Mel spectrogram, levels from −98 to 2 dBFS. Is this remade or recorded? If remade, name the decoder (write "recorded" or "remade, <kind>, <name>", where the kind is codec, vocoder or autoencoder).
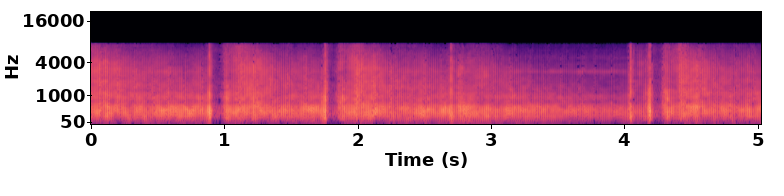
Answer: remade, vocoder, Vocos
